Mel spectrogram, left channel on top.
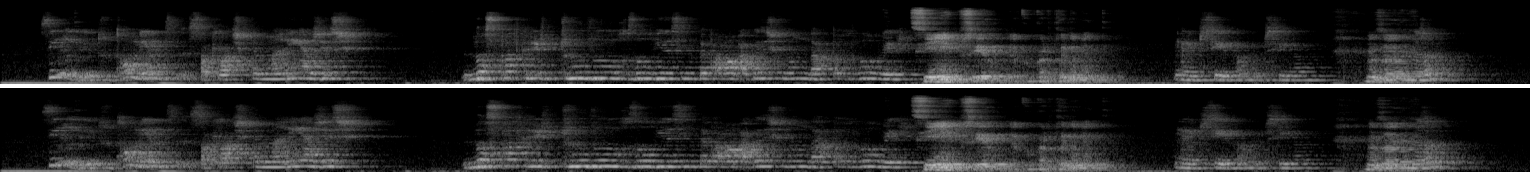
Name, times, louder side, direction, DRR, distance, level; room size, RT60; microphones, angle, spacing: voice 1, 0.4-3.6 4.6-9.1 11.7-13.1 14.0-14.4, equal, 65° left, -4 dB, 0.7 m, -32 dB
voice 2, 9.1-11.0 13.3-14.1, left 1 dB, 25° left, -7 dB, 0.8 m, -27 dB
6.0 x 2.2 x 2.6 m, 1.2 s
head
